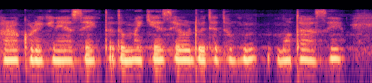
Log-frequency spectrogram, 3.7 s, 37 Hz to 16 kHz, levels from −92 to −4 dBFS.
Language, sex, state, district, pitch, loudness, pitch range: Nagamese, female, Nagaland, Dimapur, 210 Hz, -17 LUFS, 200-220 Hz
